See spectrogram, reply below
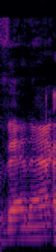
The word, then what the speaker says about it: Van Acker: Van Acker. – I said it. Did I say it right? – Van Acker. It means of the oak tree.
